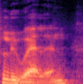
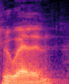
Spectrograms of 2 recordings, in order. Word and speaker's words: Llewellyn: Now his real name is probably Llewellyn, or Llewellyn, but that the English can't pronounce the barred L, so instead of chl, they pronounce it fl, which is why you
